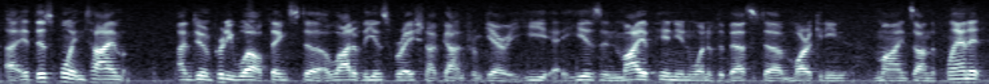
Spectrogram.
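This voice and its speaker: A man's voice: lowish voice, steady tone, a little fast, bright, forceful tone, poor audio. A businessman giving an earnest, plainspoken testimonial with many fillers. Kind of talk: spoken testimonial. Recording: hissy background noise.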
